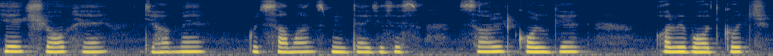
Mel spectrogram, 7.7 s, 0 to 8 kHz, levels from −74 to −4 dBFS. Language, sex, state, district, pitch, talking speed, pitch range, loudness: Hindi, female, Arunachal Pradesh, Papum Pare, 245 Hz, 130 wpm, 240-255 Hz, -15 LUFS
